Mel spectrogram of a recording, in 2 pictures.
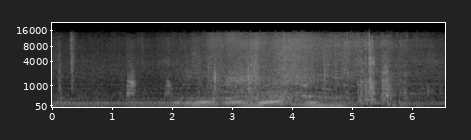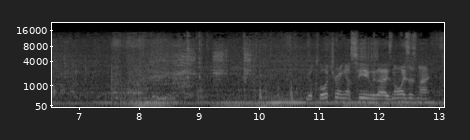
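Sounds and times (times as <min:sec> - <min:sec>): engine revving in surges: 0:01.2 - 0:06.8, 0:07.4 - 0:12.1.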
